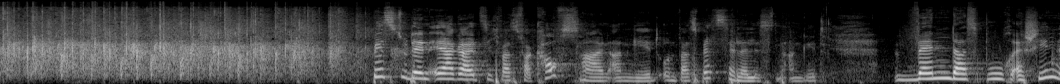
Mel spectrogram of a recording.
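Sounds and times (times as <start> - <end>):
audience applause: 0.0 - 4.1
speech: 3.7 - 10.6.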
